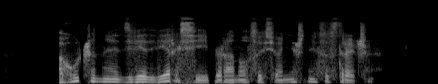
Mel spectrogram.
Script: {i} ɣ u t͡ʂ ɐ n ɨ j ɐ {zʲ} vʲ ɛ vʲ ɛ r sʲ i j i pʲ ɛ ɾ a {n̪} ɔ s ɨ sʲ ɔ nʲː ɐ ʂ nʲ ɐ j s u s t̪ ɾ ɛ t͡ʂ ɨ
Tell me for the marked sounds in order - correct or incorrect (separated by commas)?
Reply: incorrect, incorrect, correct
